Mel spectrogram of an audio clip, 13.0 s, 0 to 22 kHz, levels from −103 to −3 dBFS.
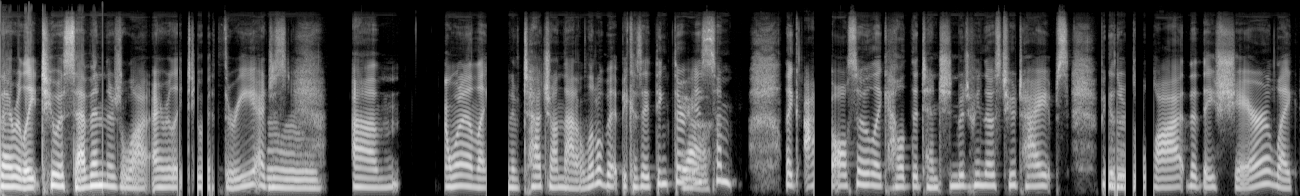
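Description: From 0.01 to 0.3 s and 0.75 to 0.95 s the speech peaks crack harshly. This is likely microphone overload, with tops flattened about 5 dB and 2 dB over full scale.

At 0.03 s and 1.02 s the level drops abruptly by about 3 dB, then about 7 dB. The cause is likely the microphone volume being stepped down by the call software.

Bluetooth dropout is the likely cause of the holes that follow. From 1.77 to 2.18 s, between "there's a lot I" and "I just mm um", short gaps are scattered and the longest lasts 61 ms. Solid gaps follow at 4.86 to 5.09 s, after "um I want to", and at 8.13 to 8.32 s, after "yeah is some like". From 11.04 to 11.53 s there are scattered gaps again, the longest 81 ms. After each hole the speech resumes further on, as if it had kept playing.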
